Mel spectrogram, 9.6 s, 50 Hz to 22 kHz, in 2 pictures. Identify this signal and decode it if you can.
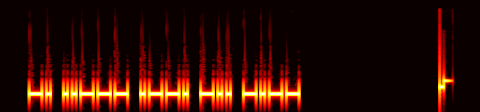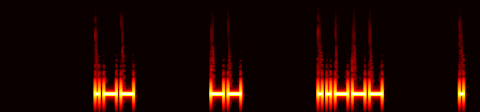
Morse code, heard as a keyed tone, about 28 wpm, spaced as for 15 wpm, 700 Hz. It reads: N2PDY WM2E
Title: USA Call Signs - 6x Character Spacing - 28wpm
